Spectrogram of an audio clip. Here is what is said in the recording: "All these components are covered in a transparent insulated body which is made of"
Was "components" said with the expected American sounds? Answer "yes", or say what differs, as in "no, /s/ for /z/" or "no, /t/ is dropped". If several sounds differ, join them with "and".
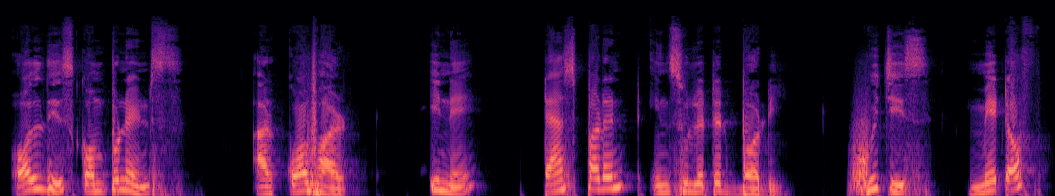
yes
